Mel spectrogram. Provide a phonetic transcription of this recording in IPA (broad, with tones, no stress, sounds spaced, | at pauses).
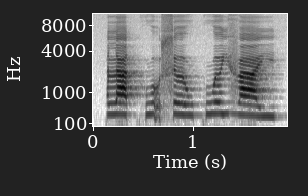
l a˨˩ t̚ h w o̰˧˨ s əː˨˩ w k w ə˧ j v a˨˩ j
